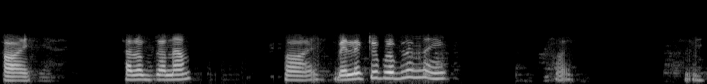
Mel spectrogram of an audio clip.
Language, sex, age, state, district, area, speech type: Assamese, female, 45-60, Assam, Barpeta, urban, conversation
